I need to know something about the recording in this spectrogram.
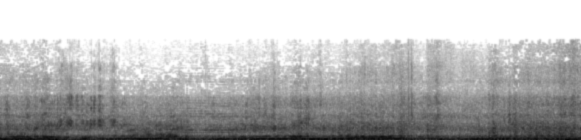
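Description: A motorcycle engine revs and whines, rising and falling in pitch.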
